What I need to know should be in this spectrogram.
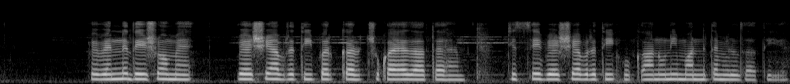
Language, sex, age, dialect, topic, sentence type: Hindi, female, 46-50, Kanauji Braj Bhasha, banking, statement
